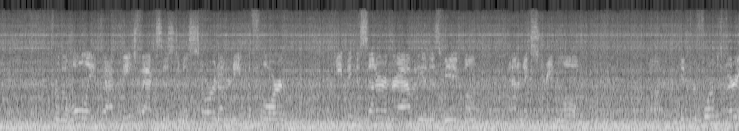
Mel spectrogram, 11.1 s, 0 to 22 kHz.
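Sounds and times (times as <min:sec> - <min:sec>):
engine idling low drone: 0:00.0 - 0:11.0.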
